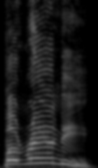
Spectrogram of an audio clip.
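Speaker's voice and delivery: high, loud cry; exasperated protest. A narrator's reading. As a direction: wail the protest urgently. Girl protesting to her brother.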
